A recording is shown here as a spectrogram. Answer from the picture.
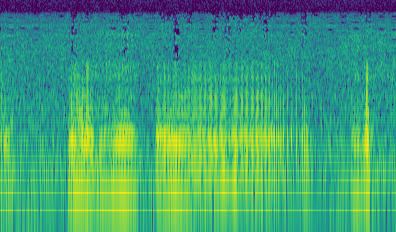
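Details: A sleeping pit bull puppy snores in low, buzzy, tonal breaths that bend slightly in pitch. A short snore is followed by a longer one of about a second and a half, then a brief catch at the end.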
